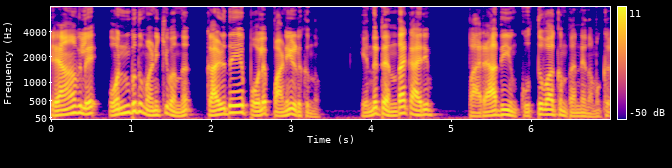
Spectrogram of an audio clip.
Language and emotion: Malayalam, disgusted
